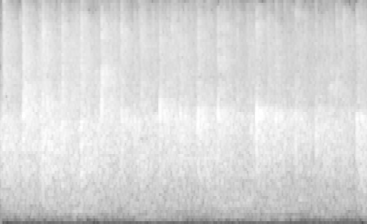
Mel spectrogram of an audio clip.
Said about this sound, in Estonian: Nii et aplaus!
